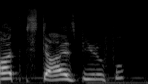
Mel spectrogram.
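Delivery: high voice, fighting back tears. Voicing a father who turns away so no one sees him cry: character holding back tears. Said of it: "trying to make it so that you don't see him cry".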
